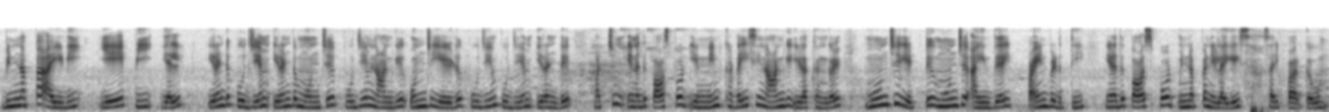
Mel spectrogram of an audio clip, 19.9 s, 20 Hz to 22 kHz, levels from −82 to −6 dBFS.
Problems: background sounds at intervals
